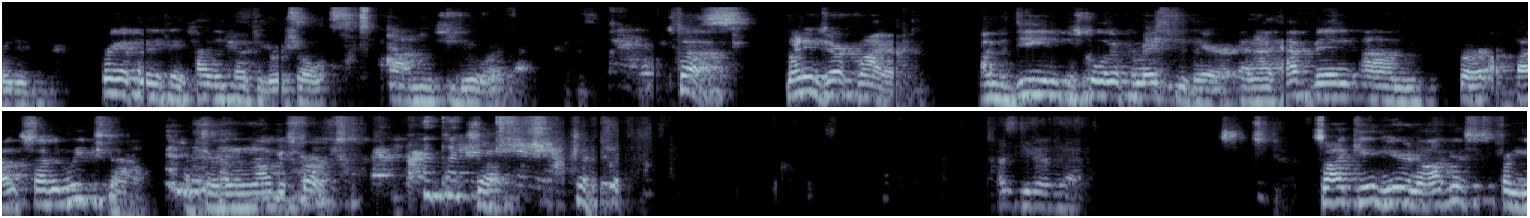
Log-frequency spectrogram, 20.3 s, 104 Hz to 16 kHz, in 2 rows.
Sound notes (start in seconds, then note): 13.6 chuckles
